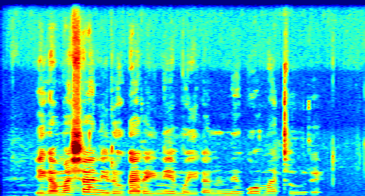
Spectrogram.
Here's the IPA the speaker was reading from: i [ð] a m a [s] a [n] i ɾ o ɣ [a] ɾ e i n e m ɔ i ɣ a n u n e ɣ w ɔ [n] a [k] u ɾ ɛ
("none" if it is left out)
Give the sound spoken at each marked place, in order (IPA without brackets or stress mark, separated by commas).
ɣ, ʃ, n, a, m, t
